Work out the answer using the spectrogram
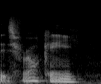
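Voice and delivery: small, sweet, little voice. Retelling what a sick little boy said in hospital: imitating a little sweet voice. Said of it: "in his little sweet voice".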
